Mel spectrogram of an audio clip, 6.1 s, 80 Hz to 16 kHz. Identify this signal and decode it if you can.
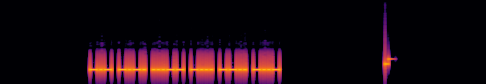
Morse code, heard as a keyed tone, about 40 wpm, 700 Hz. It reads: KC3BZX
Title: USA Call Signs 40wpm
